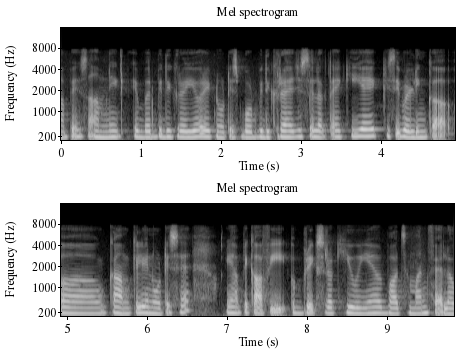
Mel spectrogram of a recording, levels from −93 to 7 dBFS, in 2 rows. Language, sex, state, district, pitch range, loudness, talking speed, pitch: Hindi, female, Chhattisgarh, Rajnandgaon, 185-200 Hz, -20 LUFS, 205 wpm, 190 Hz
